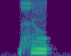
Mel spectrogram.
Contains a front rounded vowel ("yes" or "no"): no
